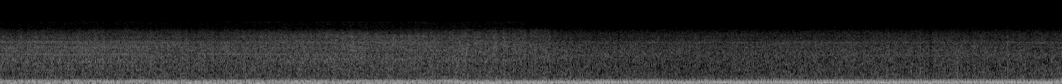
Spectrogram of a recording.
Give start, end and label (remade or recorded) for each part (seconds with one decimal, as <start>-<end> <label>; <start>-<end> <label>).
0.0-1.5 recorded; 1.5-10.6 remade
